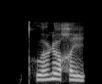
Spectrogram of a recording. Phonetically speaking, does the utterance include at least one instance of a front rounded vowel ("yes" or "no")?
yes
